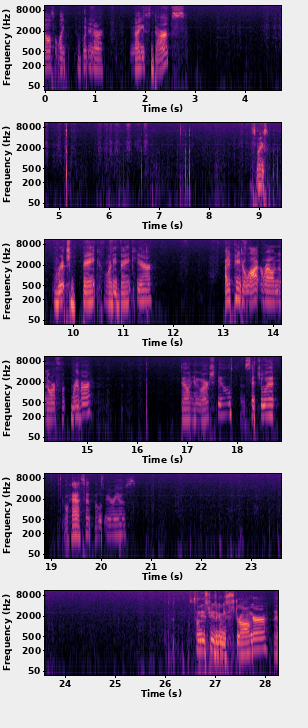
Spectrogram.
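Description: A woman speaks calmly and close by, in short phrases with pauses.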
